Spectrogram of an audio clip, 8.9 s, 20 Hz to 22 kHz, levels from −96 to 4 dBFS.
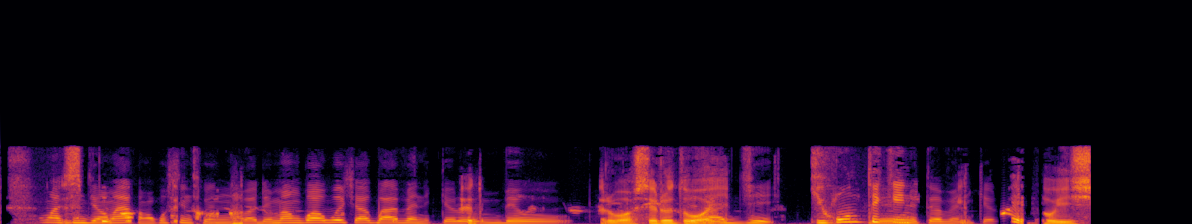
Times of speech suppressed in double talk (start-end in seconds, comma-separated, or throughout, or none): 0.03-0.08, 0.68-2.73, 3.10-4.56, 5.46-6.10, 6.83-7.86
